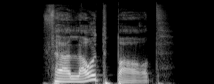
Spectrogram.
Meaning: 1. past participle of verlautbaren 2. inflection of verlautbaren: third-person singular present 3. inflection of verlautbaren: second-person plural present
- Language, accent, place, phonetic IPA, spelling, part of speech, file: German, Germany, Berlin, [fɛɐ̯ˈlaʊ̯tbaːɐ̯t], verlautbart, verb, De-verlautbart.ogg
